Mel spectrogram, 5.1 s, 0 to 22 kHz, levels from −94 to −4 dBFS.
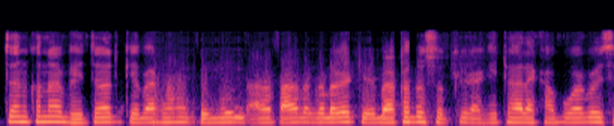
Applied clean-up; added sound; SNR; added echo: neural separator model SepFormer DNS4.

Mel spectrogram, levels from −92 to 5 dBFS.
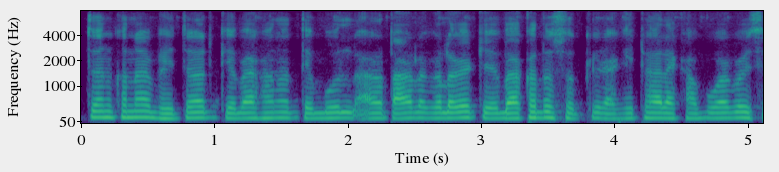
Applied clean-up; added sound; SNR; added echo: none; none; none; none.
